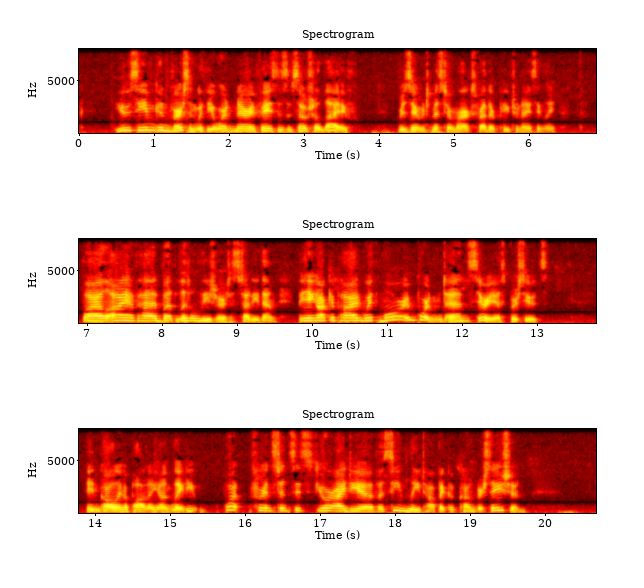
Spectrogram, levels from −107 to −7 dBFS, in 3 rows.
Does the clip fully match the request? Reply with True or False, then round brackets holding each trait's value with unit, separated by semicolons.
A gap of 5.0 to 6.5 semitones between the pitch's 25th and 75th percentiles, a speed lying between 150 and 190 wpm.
True (5.3 semitones; 155 wpm)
